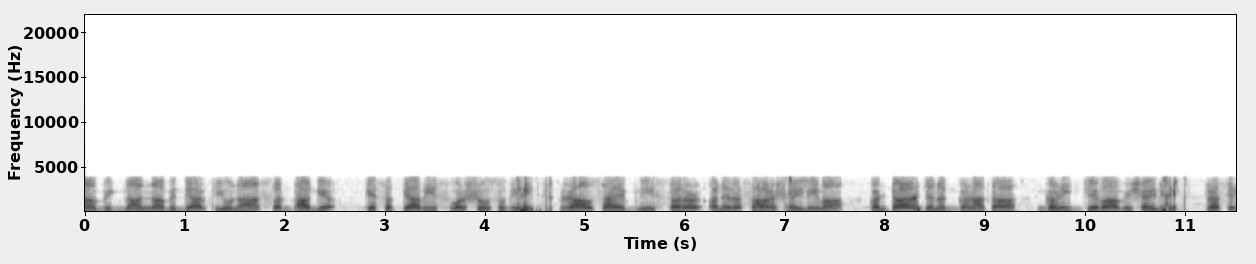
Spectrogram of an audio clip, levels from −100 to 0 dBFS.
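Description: The whole speech clip runs through the GSM full-rate codec, and you can hear it plainly: a buzzy, gravelly grain from the pulse-driven vocal tract model, squeezed into a phone line of roughly 300 Hz to 3.5 kHz, which fits the old 13 kbps full-rate coder. GSM bit errors then hit at 1.54–1.73 s, 4.32–4.68 s, 6.68–7.11 s, 8.28–8.36 s and 10.70–11.04 s. In those spots, corrupted filter, pitch and gain values warp the spectrum and jolt the level frame by frame, so the speech breaks into squawks, pops and gargling.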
